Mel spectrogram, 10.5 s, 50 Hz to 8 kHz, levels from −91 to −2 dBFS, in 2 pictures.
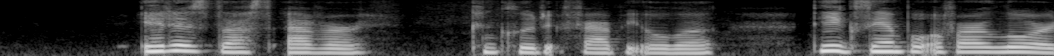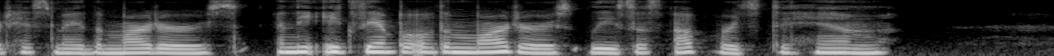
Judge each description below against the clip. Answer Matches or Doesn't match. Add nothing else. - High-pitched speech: Matches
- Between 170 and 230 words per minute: Doesn't match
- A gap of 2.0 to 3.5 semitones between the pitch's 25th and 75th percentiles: Matches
